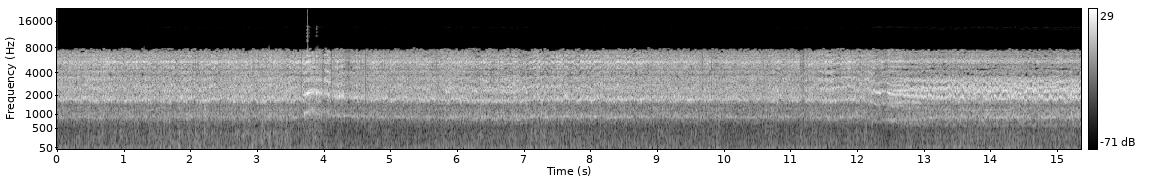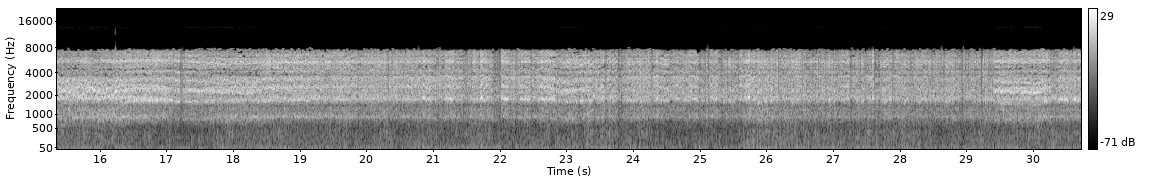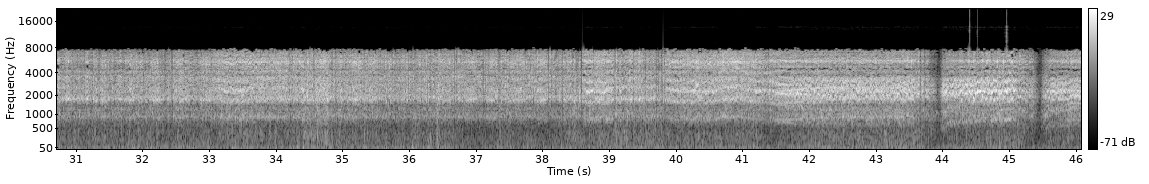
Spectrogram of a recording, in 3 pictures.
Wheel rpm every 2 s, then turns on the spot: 230, 240, 240, 230, 230, 230, 200, 190, 220, 230, 230, 230, 230, 230, 230, 230, 230, 230, 230, 230, 210, 180, 130.
none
